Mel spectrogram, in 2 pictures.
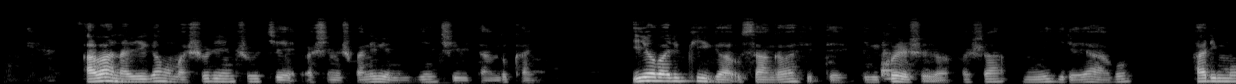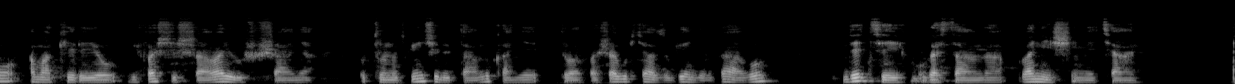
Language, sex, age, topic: Kinyarwanda, male, 18-24, education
